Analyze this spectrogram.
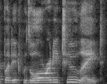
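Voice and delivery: plain reading voice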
